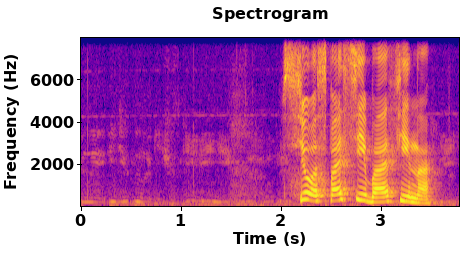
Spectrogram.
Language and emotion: Russian, positive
